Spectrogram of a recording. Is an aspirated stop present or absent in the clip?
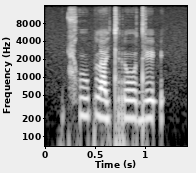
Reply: present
